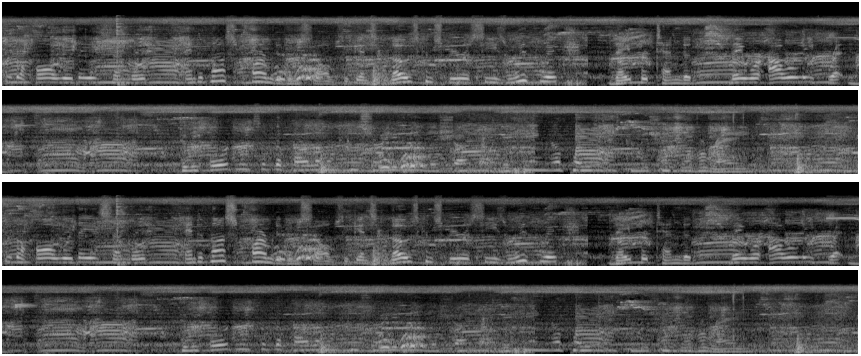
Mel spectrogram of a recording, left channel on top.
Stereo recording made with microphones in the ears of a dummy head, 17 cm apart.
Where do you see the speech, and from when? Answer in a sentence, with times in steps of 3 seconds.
You can hear the speech on the right from 0 s, in the centre from 3 s and on the left from 6 s.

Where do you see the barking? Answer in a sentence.
You can hear the barking in the centre.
